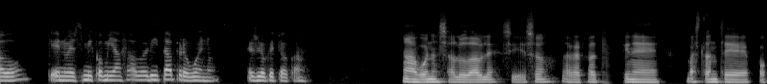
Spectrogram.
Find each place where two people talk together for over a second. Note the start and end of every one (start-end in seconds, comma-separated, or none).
none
